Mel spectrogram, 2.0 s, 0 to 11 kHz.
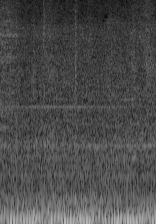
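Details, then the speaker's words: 2018 Toyota Camry, 2AR-FE, automatic, after replacing a cracked flexplate that caused a knocking noise between engine and transmission: smooth, steady low rumble at idle with no knock or tapping, even with the AC on. "we already replaced the flywheel it's already okay, no noise, we're all good here"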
